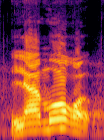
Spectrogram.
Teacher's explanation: لام کو کھینچنا نہیں ہے، لا نہیں پڑھنا. لمغ، غین کو گلے سے نکالیں.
